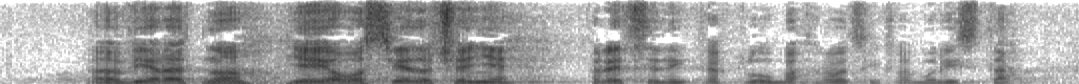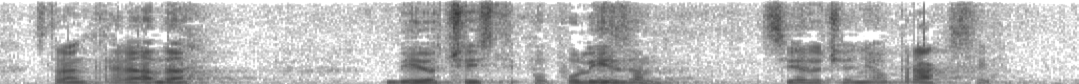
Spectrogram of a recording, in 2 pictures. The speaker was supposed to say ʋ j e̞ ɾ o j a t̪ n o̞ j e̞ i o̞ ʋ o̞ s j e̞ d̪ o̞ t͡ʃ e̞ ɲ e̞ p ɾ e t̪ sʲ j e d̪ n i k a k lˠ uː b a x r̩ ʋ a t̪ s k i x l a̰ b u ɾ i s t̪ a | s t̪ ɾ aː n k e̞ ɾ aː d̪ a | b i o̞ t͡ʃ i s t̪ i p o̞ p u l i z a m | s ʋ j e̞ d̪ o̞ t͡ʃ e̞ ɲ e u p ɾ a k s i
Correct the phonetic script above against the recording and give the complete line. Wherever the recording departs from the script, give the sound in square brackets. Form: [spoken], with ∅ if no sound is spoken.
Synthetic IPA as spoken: ʋ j e̞ ɾ o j a t̪ n o̞ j e̞ i o̞ ʋ o̞ s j e̞ d̪ o̞ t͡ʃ e̞ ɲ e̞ p ɾ e t̪ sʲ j e d̪ n i k a k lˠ uː b a x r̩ ʋ a t̪ s k i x l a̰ b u ɾ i s t̪ a | s t̪ ɾ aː [ŋ] k e̞ ɾ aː d̪ a | b i o̞ t͡ʃ i s t̪ i p o̞ p u l i z a m | s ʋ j e̞ d̪ o̞ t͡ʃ e̞ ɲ e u p ɾ a k s i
